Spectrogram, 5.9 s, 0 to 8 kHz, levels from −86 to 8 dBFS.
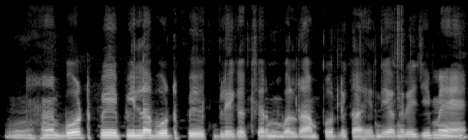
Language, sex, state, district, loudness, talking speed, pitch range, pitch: Hindi, male, Chhattisgarh, Balrampur, -16 LUFS, 175 wpm, 120-145 Hz, 125 Hz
